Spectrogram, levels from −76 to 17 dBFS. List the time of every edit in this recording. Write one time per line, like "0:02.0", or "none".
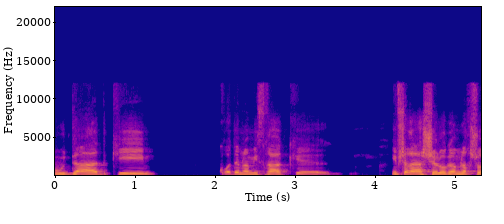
none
